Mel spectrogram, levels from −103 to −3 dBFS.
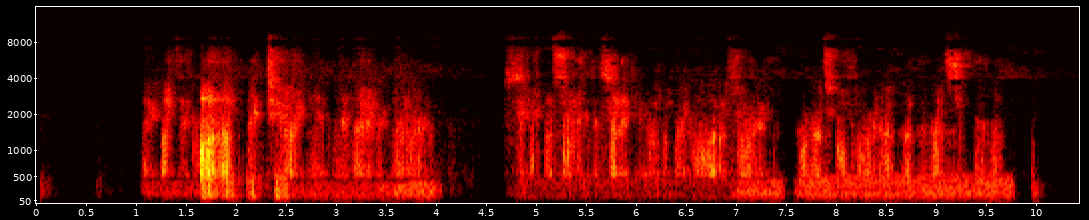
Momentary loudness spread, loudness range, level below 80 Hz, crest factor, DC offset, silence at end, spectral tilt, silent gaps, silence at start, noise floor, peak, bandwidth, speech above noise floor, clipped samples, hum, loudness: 23 LU; 15 LU; -90 dBFS; 34 dB; under 0.1%; 0.7 s; -4.5 dB/octave; none; 1.05 s; under -90 dBFS; -8 dBFS; 9.6 kHz; over 53 dB; under 0.1%; none; -39 LUFS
